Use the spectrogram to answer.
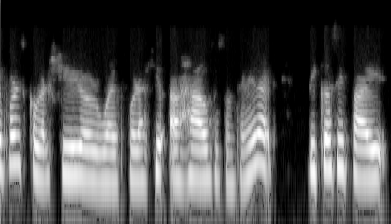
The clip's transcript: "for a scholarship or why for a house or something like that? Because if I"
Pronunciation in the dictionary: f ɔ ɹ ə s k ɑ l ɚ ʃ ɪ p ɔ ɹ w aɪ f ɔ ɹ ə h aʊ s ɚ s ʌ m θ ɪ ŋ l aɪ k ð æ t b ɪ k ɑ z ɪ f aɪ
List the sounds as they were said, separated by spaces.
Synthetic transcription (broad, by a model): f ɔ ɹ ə s k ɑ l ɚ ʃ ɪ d ɔ ɹ w aɪ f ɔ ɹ ə h aʊ s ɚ s ʌ m θ ɪ ŋ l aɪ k ð æ t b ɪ k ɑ s ɪ f aɪ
